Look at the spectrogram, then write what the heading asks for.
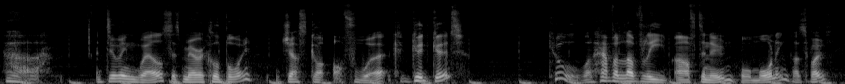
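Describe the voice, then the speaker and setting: Congested man, lively chatty streamer. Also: mid-range voice, soft background music. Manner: polite, chatty, pauses to cough. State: hoarse, congested after chest infection. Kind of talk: casual stream chat. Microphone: desk microphone.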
